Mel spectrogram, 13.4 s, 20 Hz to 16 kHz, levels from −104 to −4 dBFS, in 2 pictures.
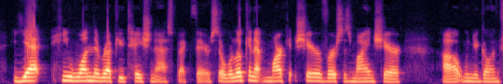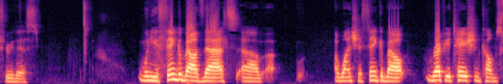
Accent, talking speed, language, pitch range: American, 160 wpm, English, 150-180 Hz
